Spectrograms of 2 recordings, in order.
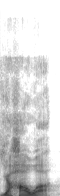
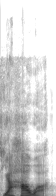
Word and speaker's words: Yahuwah: H it's pronounced as yahuwah because it turns out that the language was so simple back then that it vocalized each consonant with an AA sound without specifically marking that sound between consonants so this yhw H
